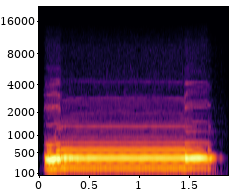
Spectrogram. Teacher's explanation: Nun yang bertanda sabdu wajibul gunnah. Dengungkan 2 harokat. Jangan kurang daripada 2 harokat.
